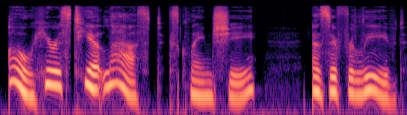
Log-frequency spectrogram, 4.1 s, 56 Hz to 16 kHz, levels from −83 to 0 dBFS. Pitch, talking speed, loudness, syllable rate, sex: 185 Hz, 160 wpm, -18 LUFS, 4.8 syllables/s, female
